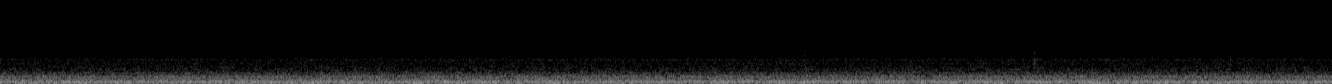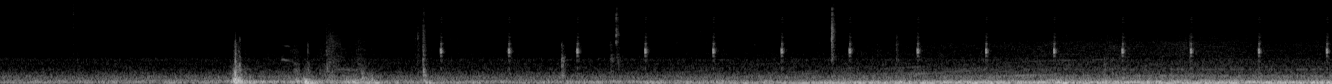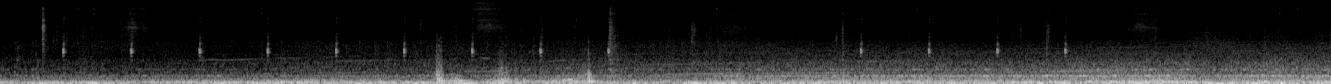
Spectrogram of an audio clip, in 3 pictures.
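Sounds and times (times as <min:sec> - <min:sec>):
road rumble: 0:00.0 - 0:39.9
car engine running: 0:13.8 - 0:39.9
thump: 0:15.6 - 0:17.6
turn signal ticking: 0:17.5 - 0:39.8.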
